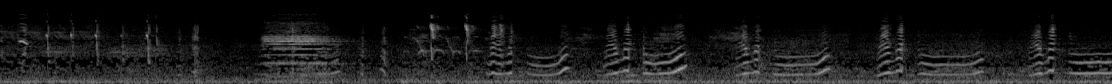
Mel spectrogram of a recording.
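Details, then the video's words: Four pet parrots, talking and dancing while perched on a bike. A long series of nasal, upward-curving harmonic calls, one about every second, follows a brief harsh noisy burst near the start. Low background hum runs throughout. "Parrots Dancing And Talking On The Bike"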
